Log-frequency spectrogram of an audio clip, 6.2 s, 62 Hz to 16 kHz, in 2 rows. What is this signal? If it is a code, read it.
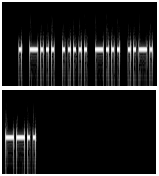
Morse code, heard as a keyed tone, about 21 wpm, 700 Hz. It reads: EB5BFZ
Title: DXCC-100 Call Signs - 6 Characters - Repeated 2x - 22wpm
